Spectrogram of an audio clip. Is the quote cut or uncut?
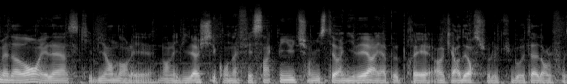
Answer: uncut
